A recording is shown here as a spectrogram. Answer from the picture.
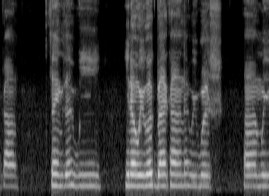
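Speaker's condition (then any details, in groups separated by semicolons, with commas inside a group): Cerebral palsy; from birth, wheelchair user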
